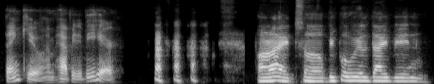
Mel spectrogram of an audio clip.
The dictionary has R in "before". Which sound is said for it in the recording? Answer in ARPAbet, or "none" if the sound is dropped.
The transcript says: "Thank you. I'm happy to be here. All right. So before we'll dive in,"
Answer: L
